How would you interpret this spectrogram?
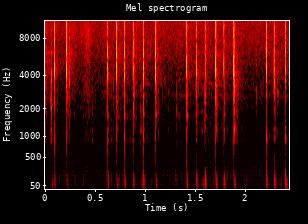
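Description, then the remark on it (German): Game controller buttons click like mouse clicks, rapidly in several quick bursts separated by short pauses, each press a sharp tick, fairly quiet with no talking. “Genauso wie hier die Buttons, ne?”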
